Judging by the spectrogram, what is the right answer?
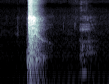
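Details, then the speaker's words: Female sneezing from an irritated nose: one loud, explosive sneeze with a sharp burst of air fading over about half a second, then a faint breath; sneezing. "I guess my nose is really irritated. Bless me. It feels so good though."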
